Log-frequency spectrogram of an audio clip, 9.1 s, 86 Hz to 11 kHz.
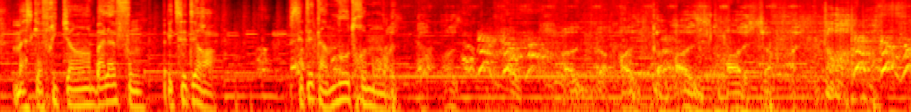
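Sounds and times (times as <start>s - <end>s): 
speech: 0.2s - 9.1s
adopted bush dog barking and yipping: 2.5s - 4.0s, 4.6s - 5.6s, 8.4s - 9.1s
steady low hum: 3.4s - 9.1s.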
